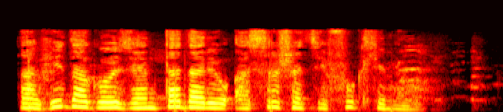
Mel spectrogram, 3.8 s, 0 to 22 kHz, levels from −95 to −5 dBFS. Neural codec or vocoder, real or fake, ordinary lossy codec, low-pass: vocoder, 44.1 kHz, 128 mel bands, Pupu-Vocoder; fake; MP3, 48 kbps; 7.2 kHz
